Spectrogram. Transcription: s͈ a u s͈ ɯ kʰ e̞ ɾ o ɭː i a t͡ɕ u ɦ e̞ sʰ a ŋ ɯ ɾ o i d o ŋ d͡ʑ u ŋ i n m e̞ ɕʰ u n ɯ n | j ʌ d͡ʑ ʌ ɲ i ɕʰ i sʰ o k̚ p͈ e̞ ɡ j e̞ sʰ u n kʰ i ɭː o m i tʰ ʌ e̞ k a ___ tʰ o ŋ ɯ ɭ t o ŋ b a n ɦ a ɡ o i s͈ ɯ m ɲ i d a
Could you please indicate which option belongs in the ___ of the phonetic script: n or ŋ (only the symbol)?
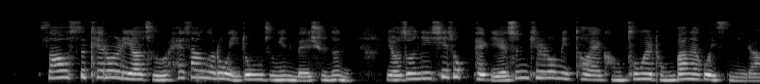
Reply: ŋ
